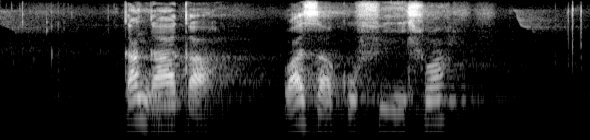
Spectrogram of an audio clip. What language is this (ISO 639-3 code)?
xho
